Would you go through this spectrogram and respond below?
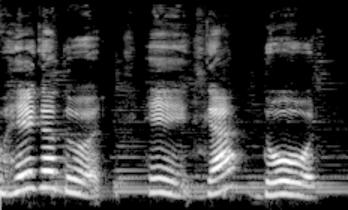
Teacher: o dor é a sílaba tônica como ela tá localizado na última sílaba ela é oxítona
